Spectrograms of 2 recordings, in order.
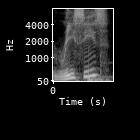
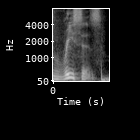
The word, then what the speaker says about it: Reese's: you were an idiot and you pronounced it reese's it's reese's like the name reese it's reese's peanut butter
